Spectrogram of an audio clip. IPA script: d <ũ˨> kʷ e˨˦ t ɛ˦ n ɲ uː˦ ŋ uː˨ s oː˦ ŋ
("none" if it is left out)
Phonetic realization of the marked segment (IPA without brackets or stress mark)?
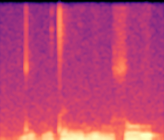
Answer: ũ˨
